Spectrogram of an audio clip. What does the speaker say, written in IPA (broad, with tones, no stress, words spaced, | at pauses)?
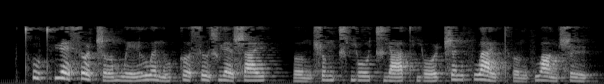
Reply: t̪ʰu˥˨t̪ʰɥɛ˥˨sɤ˥˨ ʈ͡ʂɤ˨˦mwe˨˦ɪ̯ lwə˥˨nu˨˦ kɤ˥˨sɹ̩˥˨ɕɥɛ˥˨ ʂa˦ɪ̯ | ɤ˨˩ŋʂʊ˦ŋt͡ɕʰjo˦ʊ̯ t͡ɕjä˨˦ t̪ʰjo˨˦ʊ̯ʈ͡ʂə˦nfwa˥˨ɪ̯ t̪ʰɤ˨˩ŋfwɑ˥˨ŋ ʂɻ̩˨˩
